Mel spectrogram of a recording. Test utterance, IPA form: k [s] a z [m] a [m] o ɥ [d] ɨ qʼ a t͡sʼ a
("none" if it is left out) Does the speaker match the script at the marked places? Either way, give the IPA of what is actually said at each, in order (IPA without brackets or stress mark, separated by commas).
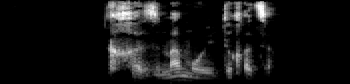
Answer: χ, m, m, d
